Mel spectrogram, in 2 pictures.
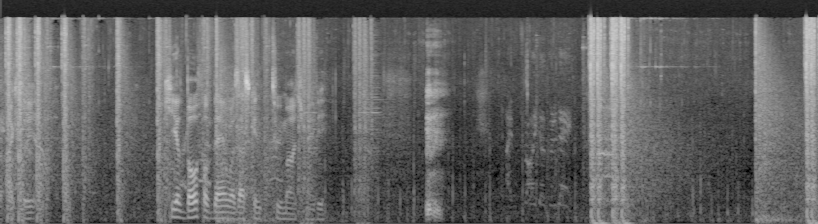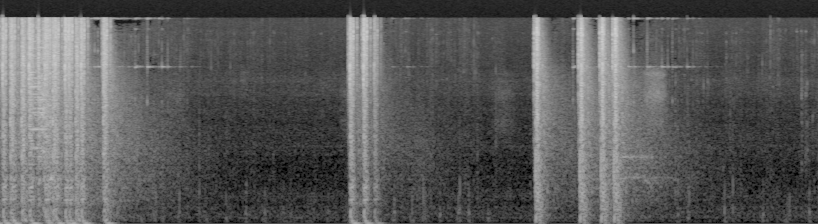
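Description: Boots thud on a hard floor as a soldier runs.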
